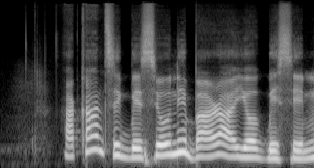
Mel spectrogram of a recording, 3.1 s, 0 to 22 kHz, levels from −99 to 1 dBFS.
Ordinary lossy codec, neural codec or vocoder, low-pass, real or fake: none; autoencoder, 48 kHz, 32 numbers a frame, DAC-VAE, trained on Japanese speech; none; fake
